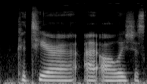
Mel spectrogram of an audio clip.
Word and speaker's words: Khatira: So they were like, "You're gonna be Khatira." I was like, "Cool, I'll be Khatira." Oh, but that's not how it's pronounced. The way it's pronounced is Khatira. So it's Khatira.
